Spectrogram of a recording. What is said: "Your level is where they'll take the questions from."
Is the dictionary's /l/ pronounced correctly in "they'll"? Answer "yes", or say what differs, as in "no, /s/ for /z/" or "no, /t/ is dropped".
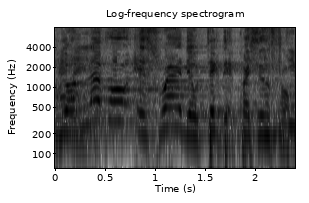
no, /w/ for /l/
